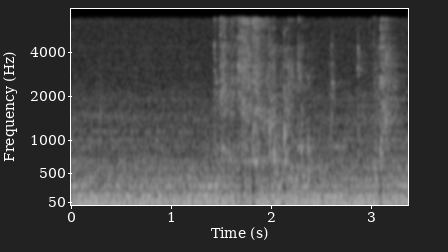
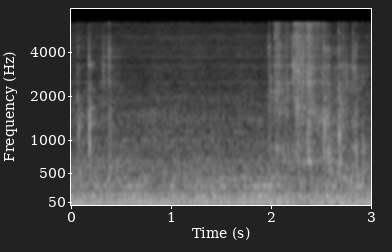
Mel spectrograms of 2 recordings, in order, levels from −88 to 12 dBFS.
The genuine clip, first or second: first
